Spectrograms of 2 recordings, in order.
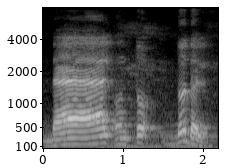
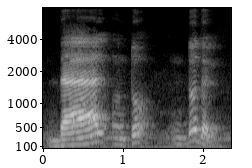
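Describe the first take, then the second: The two takes are said the same way.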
